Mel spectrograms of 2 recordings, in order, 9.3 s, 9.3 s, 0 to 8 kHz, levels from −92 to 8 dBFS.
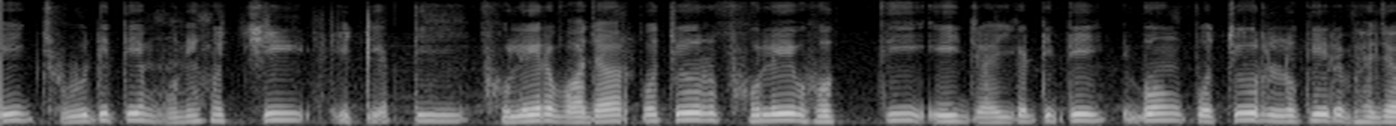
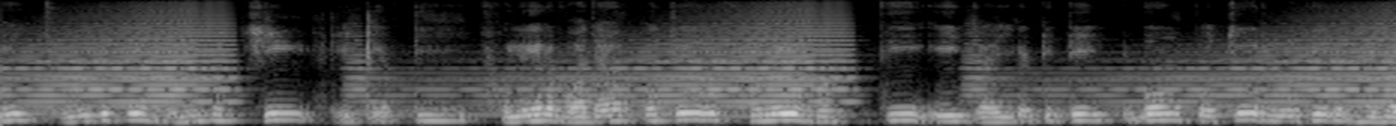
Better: first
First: none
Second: background sound (Keyboard (musical) / Brass instrument); 10 dB below the speech // room echo; dies away in 0.3 s

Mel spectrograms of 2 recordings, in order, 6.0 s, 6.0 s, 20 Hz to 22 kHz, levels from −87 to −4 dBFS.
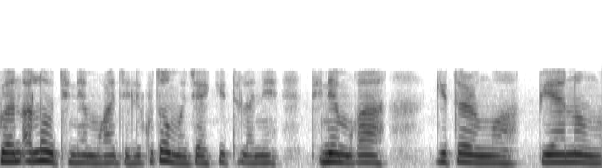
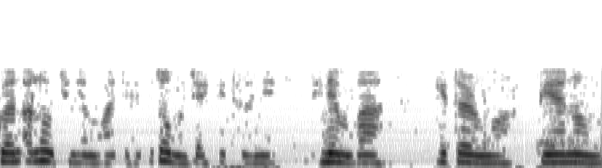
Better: first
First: none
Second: noise reduction (classical method spectral subtraction)

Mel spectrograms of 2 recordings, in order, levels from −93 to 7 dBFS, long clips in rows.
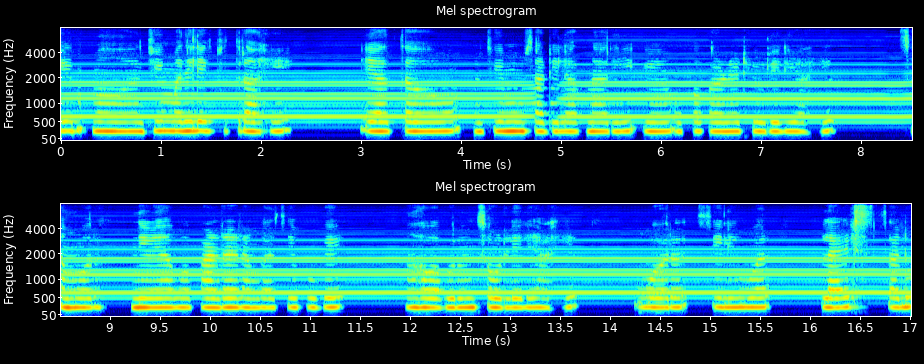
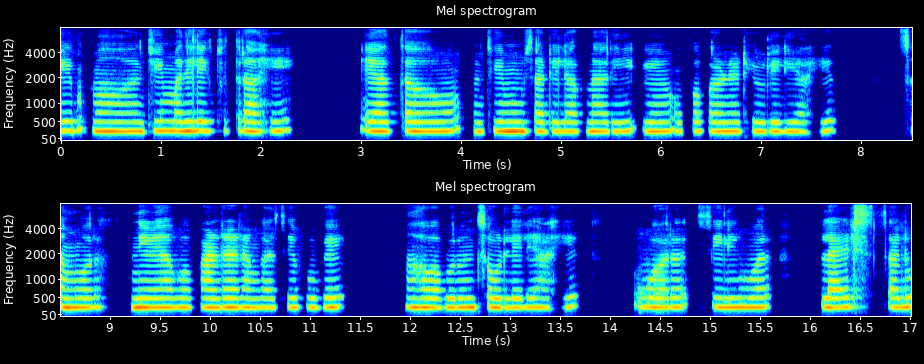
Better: second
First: background sound (Wind instrument, woodwind instrument); 9 dB below the speech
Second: none

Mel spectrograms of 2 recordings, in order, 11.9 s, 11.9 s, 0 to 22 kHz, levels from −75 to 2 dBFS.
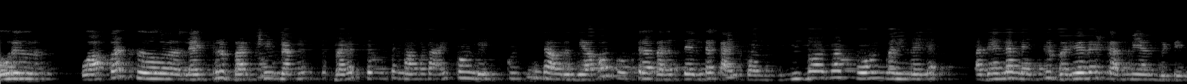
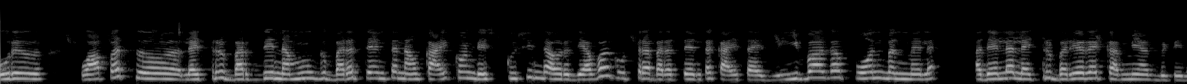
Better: second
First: noise reduction (neural mask model DeepFilterNet 3)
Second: none

